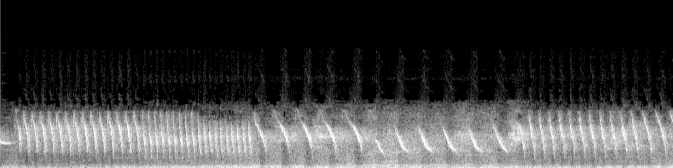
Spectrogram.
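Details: Singing canary in a master recording made to train songbirds: a fast, dense high trill gives way to spaced, sharply falling sweeps, then another rapid rattling trill, with low background rumble beneath.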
